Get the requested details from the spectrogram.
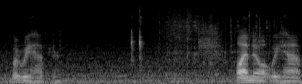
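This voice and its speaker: A man speaks over noticeable background noise. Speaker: video game streamer. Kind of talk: gameplay commentary. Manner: casual, rambling.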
